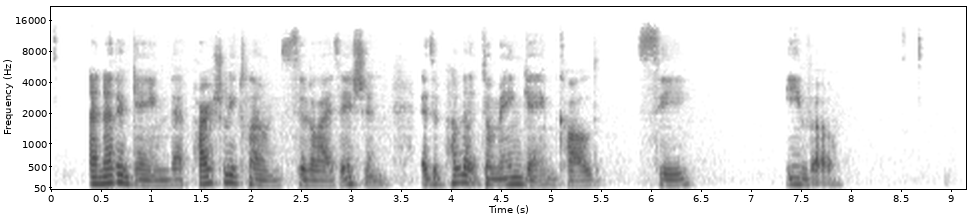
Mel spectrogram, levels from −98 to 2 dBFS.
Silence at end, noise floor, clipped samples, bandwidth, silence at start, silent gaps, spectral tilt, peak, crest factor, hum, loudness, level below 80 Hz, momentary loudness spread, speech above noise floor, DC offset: 1.25 s; -88 dBFS; under 0.1%; 14 kHz; 0.4 s; none; -5.5 dB/octave; -14 dBFS; 24 dB; none; -37 LUFS; -80 dBFS; 13 LU; 52 dB; under 0.1%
